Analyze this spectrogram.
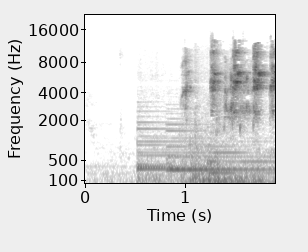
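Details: Pet white-bellied caique in Japan, bathing happily in a large water bath on its third day of using it; bright, high chirps grow louder and more frequent over steady background music.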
